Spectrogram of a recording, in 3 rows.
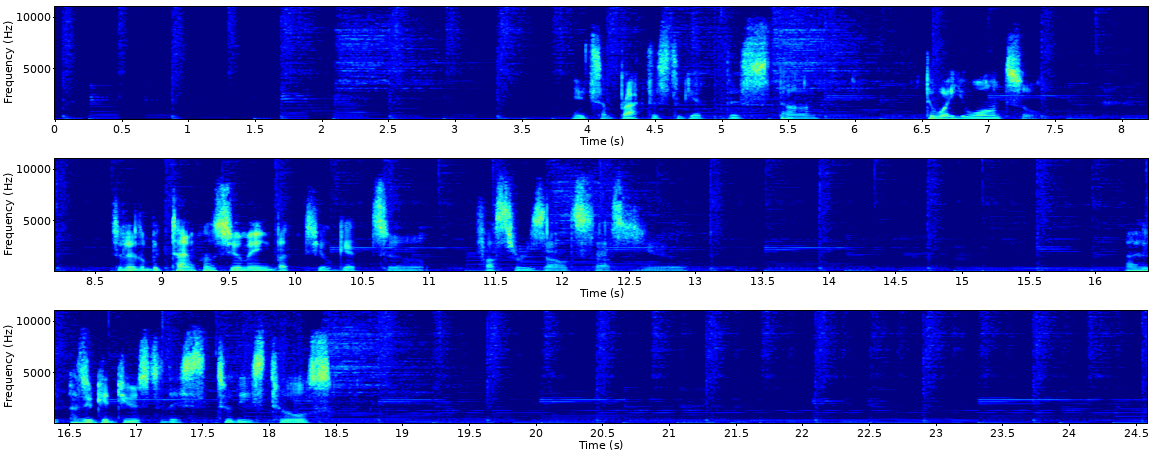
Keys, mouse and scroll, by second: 1.1 click, 1.1 f, 1.4 f, 2.0-4.1 drag, 4.1 middle click, 4.5 click, 4.7 click, 4.9 click, 5.4 click, 6.3 click, 6.8 f, 6.9 click, 6.9 f, 7.8 click, 8.3 click, 9.2 f, 9.4 f, 9.9 click, 10.8 f, 10.9 f, 12.6 ctrl+z, 12.7 ctrl+z, 16.5 middle click, 18.8 KP_Enter, 18.8 KP_3, 19.5 click, 21.1 f, 21.3 click, 22.6 click, 23.4 click, 24.0-24.5 drag.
